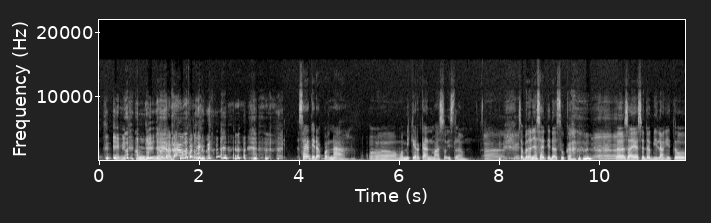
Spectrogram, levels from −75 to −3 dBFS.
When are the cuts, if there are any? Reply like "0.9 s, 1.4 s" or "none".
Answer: 3.7 s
